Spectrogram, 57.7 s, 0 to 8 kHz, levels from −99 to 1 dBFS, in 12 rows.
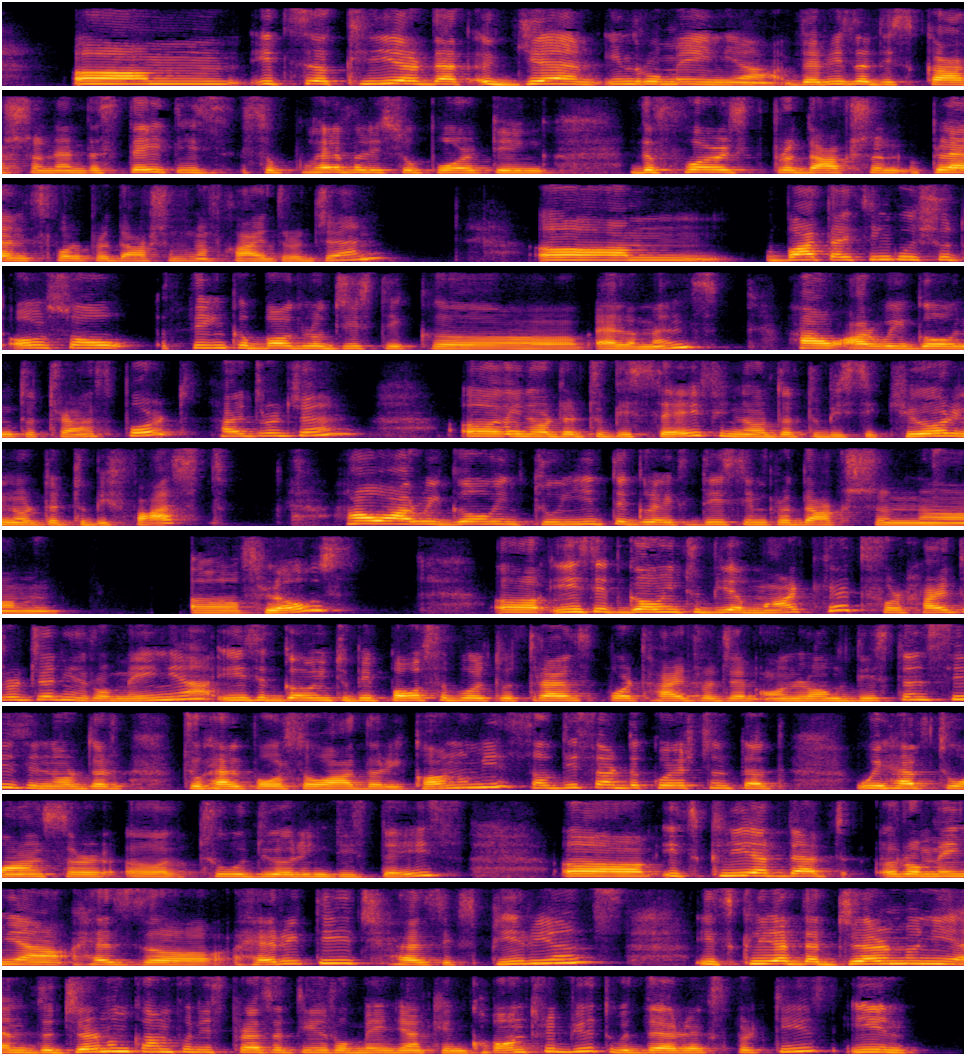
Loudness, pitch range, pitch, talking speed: -22 LUFS, 195-245 Hz, 215 Hz, 155 wpm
